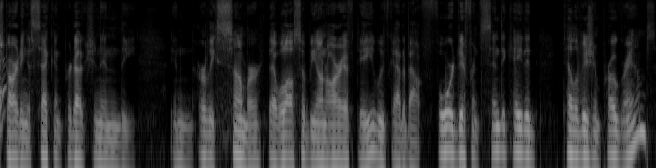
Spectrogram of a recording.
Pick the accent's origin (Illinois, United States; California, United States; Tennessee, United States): Tennessee, United States; Nashville; I was born in 1966 in Nashville over here in the old Baptist Hospital. Uh, but where I grew up was on the outskirts of town, uh, right, right on the Williamson County line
